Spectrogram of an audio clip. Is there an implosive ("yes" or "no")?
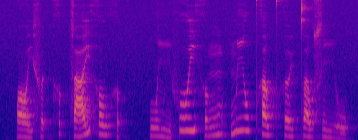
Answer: no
